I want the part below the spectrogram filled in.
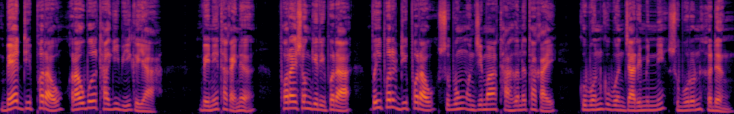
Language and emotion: Bodo, neutral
